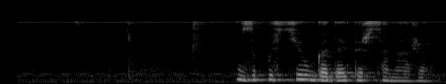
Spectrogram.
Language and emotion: Russian, neutral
